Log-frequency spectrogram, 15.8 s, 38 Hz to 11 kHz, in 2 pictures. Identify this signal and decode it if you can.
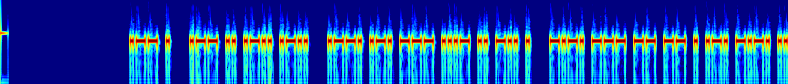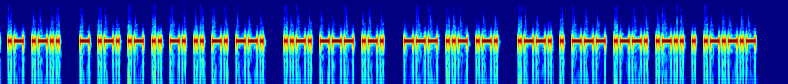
Morse code, heard as a keyed tone, about 40 wpm, 700 Hz. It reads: WE WILL PROVIDE COMMERCIAL TRAINING FOR OUR PEOPLE.
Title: Sentences from Top 1000 Words - Review Part 5 - 40wpm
